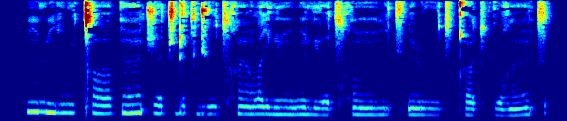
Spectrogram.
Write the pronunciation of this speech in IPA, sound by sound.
ŋ ʉ ŋ i w ʉ ǀʰ ɒː k ə̃ː t͡ʃ əː t͡s ɖ ə t͡s d͡ʒ uː t͡s χ ə̃ː lˠ i lʲ ũː w ũ lʲ əː t͡s χ ũː m i t͡s ʔ ĩ ɭ uː t͡s qʰ u t͡s k u ʁ ə̃ː t͡s

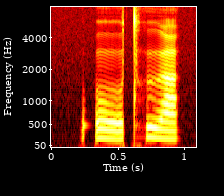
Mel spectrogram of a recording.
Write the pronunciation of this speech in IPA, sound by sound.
ʔ oː˩˦ tʰ ɯ˨˩ a̯

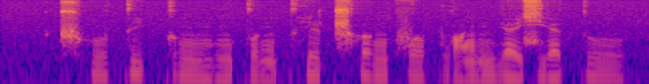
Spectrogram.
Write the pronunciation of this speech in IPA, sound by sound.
ʈ͡ʂʰ u˨˦ t̪ i˥˨ k ʊ˥˨ ŋ m ʊ˨˦ ŋ t̪ ɤ̰˨˩ ŋ t̪ʰ i˥˨ ʈ͡ʂʰ ɤ˥˨ ŋ f ɤ˨˦ p w ɑ̰˨˩ ŋ n̪ j ɛ˥˨ ɕ j ɛ˦ t̪ u˥˨

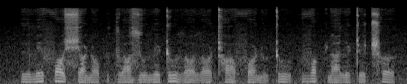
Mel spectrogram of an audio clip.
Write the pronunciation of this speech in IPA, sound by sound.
ɨ˧ l ɪ˥˩ f ɔ˥˩ ɕ ɒ˧ ɳ ɔ˧ p ɪ˧ k l ɒ˧ z u˧ l ɨ˧ ʈ u˥˩ l ɔ˥˩ l ɔ˥˩ ʈʰ ɒ˥˩ f ɔ˥˩ ɳ u˥˩ ʈ u˥˩ | v ɔ˥˩ k ɳ a˧ l ɨ˧ ʈ ɨ˧ ʈ͡ʂʰ ɤ˥˩

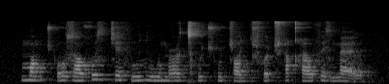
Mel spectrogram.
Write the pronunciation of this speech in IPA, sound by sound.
m ɒ m t͡ʃʼ o z ɒ χʷ i z c e f u ʎ u w u m ʕ u ǀʰ u t͡ʃʰ u c ɒ ʎ t͡ɕʰ o ʈ͡ʂʰ i qʰ i w f e z m æ l

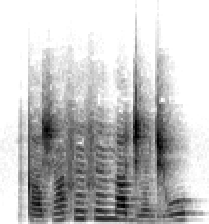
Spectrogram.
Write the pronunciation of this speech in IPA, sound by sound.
t a˨ ʃ ã˨˦ s ɛ̃˦ s ɛ̃˦ n a˧ d͡ʒ ɛ̃˨ d͡ʒ o˨˦

